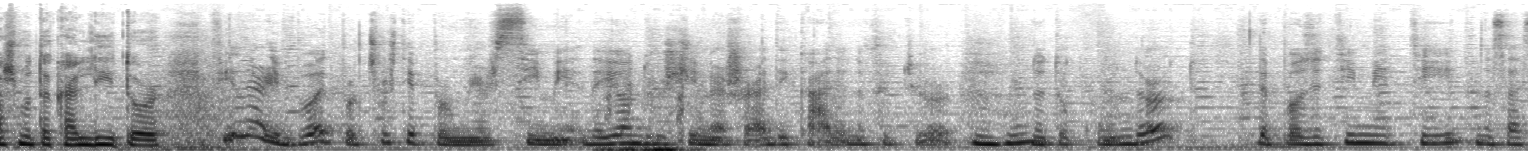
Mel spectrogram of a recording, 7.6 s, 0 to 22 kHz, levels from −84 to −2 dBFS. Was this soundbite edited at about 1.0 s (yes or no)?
yes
